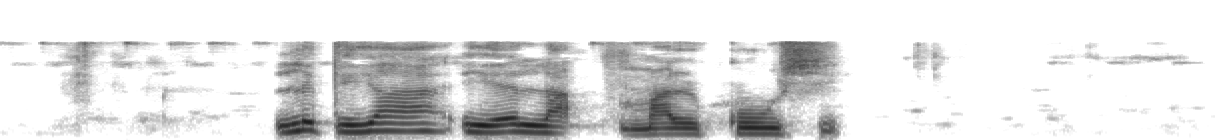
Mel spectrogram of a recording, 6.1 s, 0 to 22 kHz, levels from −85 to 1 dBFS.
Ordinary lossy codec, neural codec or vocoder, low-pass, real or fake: MP3, 48 kbps; codec, 44.1 kHz, 7.8 kbps, DAC; 7.2 kHz; fake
